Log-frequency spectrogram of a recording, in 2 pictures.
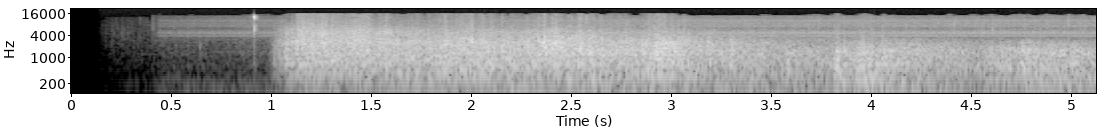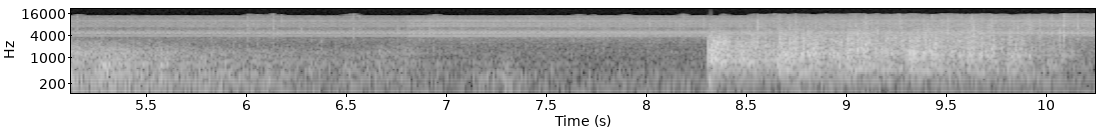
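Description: Thunder sound effect with rain: a loud rumbling crash about a second in that slowly dies away, then a second sudden crash near the end that cuts off abruptly.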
